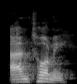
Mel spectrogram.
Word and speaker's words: Antoni: wrong letter yeah say antony no say it again and honey okay now say it fast and tony the accent goes on the a not the o careful i see pal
